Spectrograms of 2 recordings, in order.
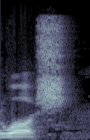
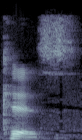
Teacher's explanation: When you make those sounds, when you pronounce words like wash, like kiss, right at the end there is no vibration in your vocal cords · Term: voiceless sound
